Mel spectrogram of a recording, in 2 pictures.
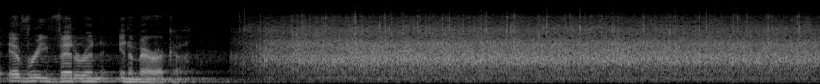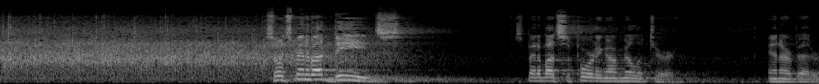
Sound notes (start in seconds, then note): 2.3 applause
